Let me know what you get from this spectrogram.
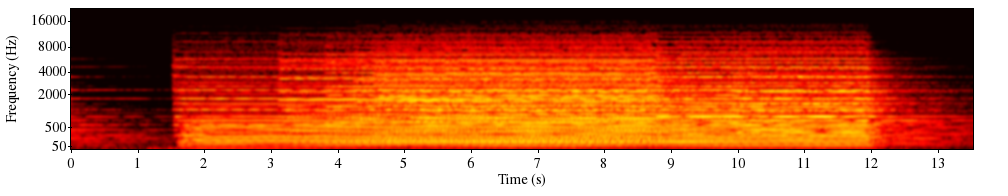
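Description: Background music: a sustained organ chord comes in about a second and a half in, is held, then falls away and fades near the end.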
